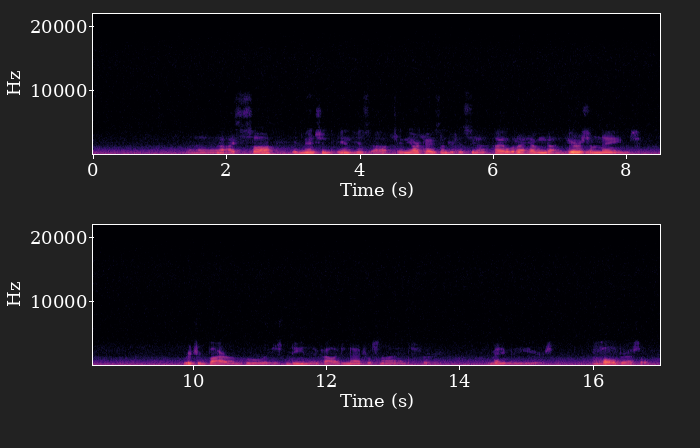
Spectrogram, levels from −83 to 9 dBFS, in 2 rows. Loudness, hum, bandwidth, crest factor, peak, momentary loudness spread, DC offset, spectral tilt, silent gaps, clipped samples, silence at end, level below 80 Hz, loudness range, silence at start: -31 LUFS; none; 19 kHz; 22 dB; -8 dBFS; 22 LU; under 0.1%; -9.5 dB/octave; none; under 0.1%; 0 s; -50 dBFS; 11 LU; 0 s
